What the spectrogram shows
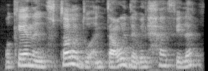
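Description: A woman voicing a gentle, weary police inspector. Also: lowish voice, rapid-fire, pitched below the performer's own voice, close to an everyday voice. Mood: grave, gentle.

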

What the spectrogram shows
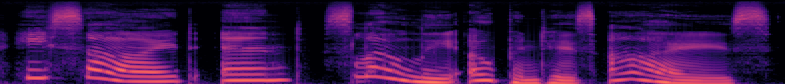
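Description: A female podfic reader narrates fiction in an expressive audiobook style, her pitch swinging dramatically from phrase to phrase at a slow, measured pace. The recording is dry, with barely any room presence and no echo.

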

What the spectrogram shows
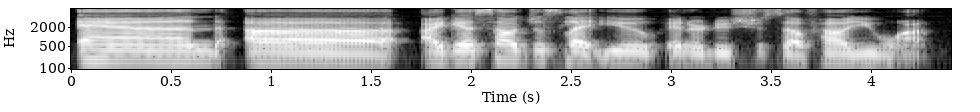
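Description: A woman's voice: on the low side, fairly even intonation, unhurried, pushed and bright. A woman hosting a podcast in a casual, conversational chat. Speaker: podcast host.

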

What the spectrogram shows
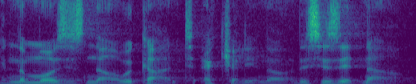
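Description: A man's voice: on the low side, fairly even intonation, fairly quick, darkish tone, pitched below the performer's own voice. A man voicing God as a patient, then stern, divine voice while retelling a story. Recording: long hall reverb.

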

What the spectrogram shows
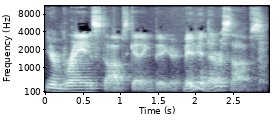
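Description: A man's voice: lowish voice, expressive, moderate pace, creaky, fairly bright tone. A young man co-hosting a podcast in casual, joking chat, laughing often. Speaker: podcast co-host. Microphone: podcast mic. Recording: echoey room with background noise.

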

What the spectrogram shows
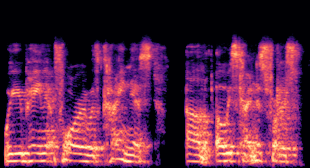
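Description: Hoarse woman in an echoey room. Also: fairly low pitch, fairly even intonation, moderate pace. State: hoarse, voice nearly lost. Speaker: co-host of a sisters' morning livestream. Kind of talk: casual motivational chat.

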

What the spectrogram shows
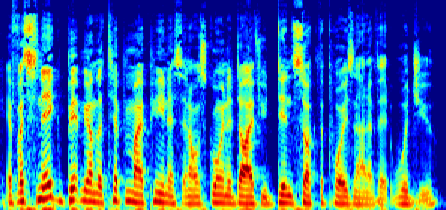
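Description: A man's voice: medium pitch, rapid-fire, fairly bright tone. A man co-hosting a crude comedy podcast, flustered and swearing, fighting off hiccups. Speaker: podcast co-host.

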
